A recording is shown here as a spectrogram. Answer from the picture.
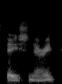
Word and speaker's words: stationery: It's still pronounced stationary, but stationary means it's stable, right?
